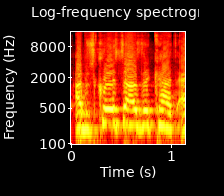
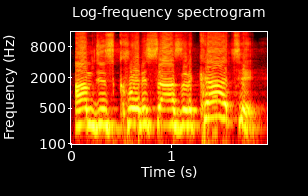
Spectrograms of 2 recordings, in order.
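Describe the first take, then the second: First: Fast, rattled-off insistence; fast repeat. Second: Said in the usual way. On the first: Real, not acted. Defending himself to SNL, fast rattled-off repeat. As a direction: rush it out like an excuse. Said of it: "repeated quickly". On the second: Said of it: "repeats it faster".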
